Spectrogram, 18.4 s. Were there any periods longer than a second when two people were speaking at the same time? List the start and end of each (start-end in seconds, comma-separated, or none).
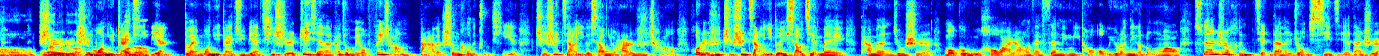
0.5-2.1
